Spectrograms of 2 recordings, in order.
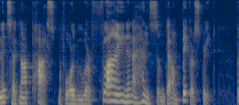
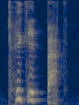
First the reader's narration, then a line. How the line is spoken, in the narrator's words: cried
